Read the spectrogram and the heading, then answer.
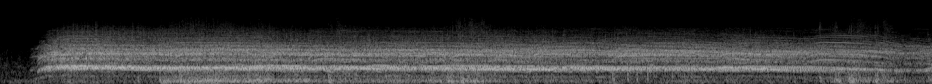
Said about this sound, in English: I'm going to put in some, fireworks and cheering sound effects there, I think.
